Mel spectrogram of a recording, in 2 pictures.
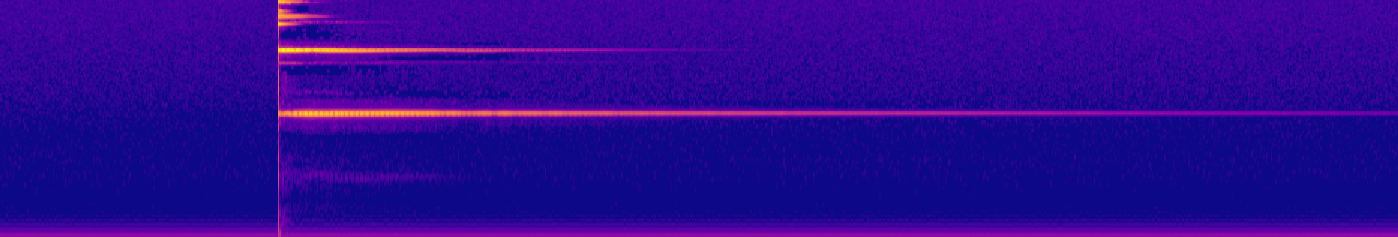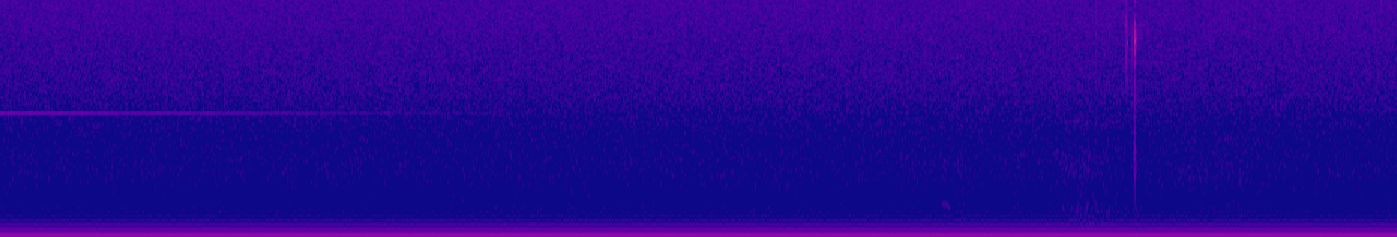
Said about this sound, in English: And listen to the sound of the gong. See if you can follow this sound all the way until you know it's silent.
